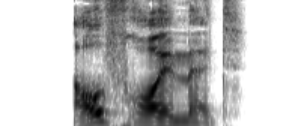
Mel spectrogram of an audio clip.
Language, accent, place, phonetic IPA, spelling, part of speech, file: German, Germany, Berlin, [ˈaʊ̯fˌʁɔɪ̯mət], aufräumet, verb, De-aufräumet.ogg
- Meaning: second-person plural dependent subjunctive I of aufräumen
